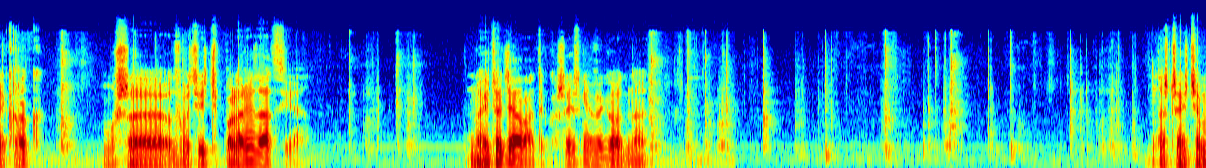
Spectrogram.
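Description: Plugs click into sockets.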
